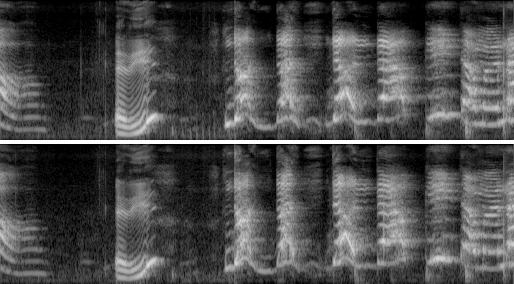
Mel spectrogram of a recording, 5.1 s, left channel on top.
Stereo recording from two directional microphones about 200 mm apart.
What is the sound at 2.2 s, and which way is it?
A child's voice, 30° right (ahead or behind).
